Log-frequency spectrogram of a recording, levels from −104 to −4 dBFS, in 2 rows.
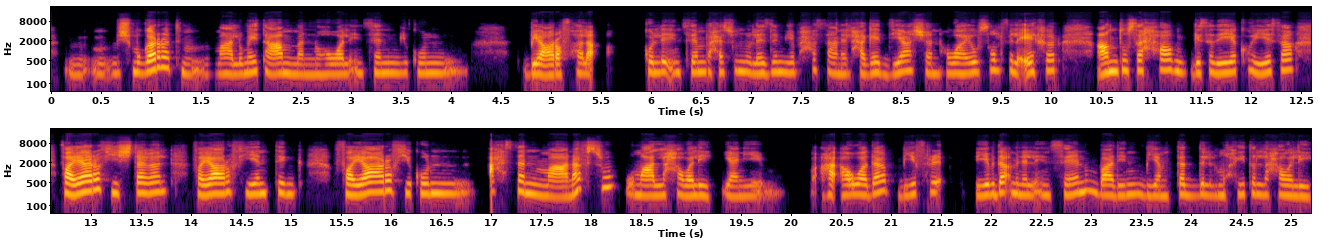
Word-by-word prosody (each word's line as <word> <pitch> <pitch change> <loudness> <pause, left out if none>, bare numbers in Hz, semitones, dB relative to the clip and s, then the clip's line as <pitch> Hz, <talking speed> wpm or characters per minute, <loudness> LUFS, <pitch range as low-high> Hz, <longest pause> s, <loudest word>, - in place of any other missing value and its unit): م 210 - -16 0.3
م 200 - -16
مش 215 +2 +1
مجرَّد 260 +8 +6
م 220 0 -12
معلومات 205 +4 -3
عامة 200 0 +2
إن 190 0 -12
هو 195 +1 -4
الإنسان 215 0 -8
يكون 215 +1 -9 0.7
بيعرفها. 195 0 +3
لأ، - - +4 0.5
كل 230 0 -2
إنسان 225 0 -5
باحِس 225 +1 -5
إنه 235 -1 -5
لازم 215 +2 -5
يبحث 230 +3 -9
عن 205 -2 -5
الحاجات 205 +2 -3
دي، 195 +4 -4
عشان 235 -4 0
هو 210 0 -2
هيوصل 230 +5 -3
في 255 -3 -9
الآخر، 250 +4 0 0.4
عنده 240 +3 +5
صحة 255 +1 +1 0.2
جسدية 220 +1 -1
كويسة، 235 +3 -3 0.3
فيعرف 265 +6 +8
يشتغل، 250 +2 +3 0.2
فيعرف 235 +3 +5
ينتج، 235 0 -3 0.4
فيعرف 255 +6 +5
يكون 235 0 -3 0.6
أحسن 270 - -1
مع 195 -3 +4
نفسه 360 +4 0
ومع 210 -2 +3
اللي 205 +1 -4
حواليه. 205 -3 -1
يعني، 200 +4 -7 0.5
ه - - +5
هو 220 +1 +2
ده 260 +6 0
بيفرِّق، 235 +6 -5 0.3
بيبدأ 225 +4 +1
من 235 -2 -5
الإنسان، 220 +2 -5
وبعدين 215 -3 -2
بيمتدّ 205 +1 -5
للمحيط 215 +2 -9
اللي 220 -1 -6
حواليه، 205 -3 -4
225 Hz, 135 wpm, -24 LUFS, 210-245 Hz, 0.7 s, فيعرف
